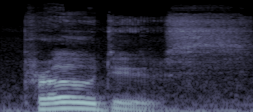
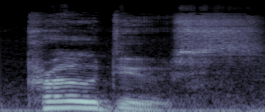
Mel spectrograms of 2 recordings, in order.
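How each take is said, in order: First: The stress is on the first syllable. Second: The same.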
